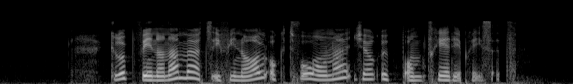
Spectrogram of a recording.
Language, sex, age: Swedish, female, 26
